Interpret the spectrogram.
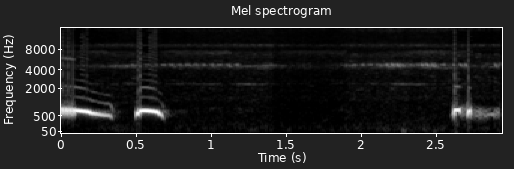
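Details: Spotted dove calling rivals to make them respond: a long falling coo and a short rounded coo, a pause of near silence, then stuttered coo notes starting again at the end.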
